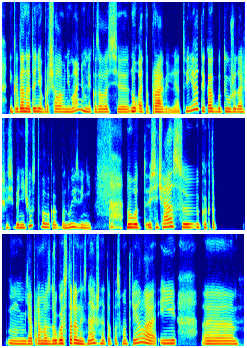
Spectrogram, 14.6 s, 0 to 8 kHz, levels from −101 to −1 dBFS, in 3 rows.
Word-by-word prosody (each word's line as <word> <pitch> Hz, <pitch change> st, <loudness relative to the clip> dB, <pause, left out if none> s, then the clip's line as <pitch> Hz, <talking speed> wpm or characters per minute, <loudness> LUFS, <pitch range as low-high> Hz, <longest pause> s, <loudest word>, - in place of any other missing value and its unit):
никогда 205 Hz, +2 st, +3 dB
на 215 Hz, -, +5 dB
это 210 Hz, +1 st, +3 dB
не 215 Hz, -, +3 dB
обращала 200 Hz, +1 st, -2 dB
внимания. 200 Hz, -, -2 dB
Мне 205 Hz, -5 st, -1 dB
казалось, 195 Hz, -1 st, -3 dB
ну, 190 Hz, +5 st, +2 dB
это 195 Hz, -3 st, -2 dB
правильный 185 Hz, -, 0 dB
ответ, 275 Hz, -, -2 dB
и 245 Hz, -, +4 dB
как 220 Hz, -1 st, +2 dB
бы 215 Hz, -, 0 dB
ты 220 Hz, +2 st, -3 dB
уже 205 Hz, -1 st, 0 dB
дальше 195 Hz, +1 st, -3 dB
себя 205 Hz, +1 st, -3 dB
не 205 Hz, 0 st, -1 dB
чувствовала, 260 Hz, -, -3 dB
как 195 Hz, -3 st, -7 dB
бы 190 Hz, -, -8 dB
ну, 225 Hz, +6 st, 0 dB
извини. 195 Hz, -5 st, -6 dB, 0.7 s
Но 225 Hz, -, +7 dB
вот 225 Hz, -2 st, +5 dB, 0.2 s
сейчас, 245 Hz, +5 st, 0 dB
э, 230 Hz, 0 st, +2 dB
как-то, 200 Hz, -1 st, -6 dB, 0.7 s
м, 195 Hz, -3 st, -2 dB
я 195 Hz, 0 st, +1 dB
прямо 205 Hz, +1 st, +1 dB
с 195 Hz, -, -1 dB
другой 215 Hz, +2 st, +5 dB
стороны, 225 Hz, -4 st, +4 dB
знаешь, 220 Hz, +5 st, -1 dB
на 215 Hz, -, 0 dB
это 195 Hz, -, -5 dB
посмотрела 210 Hz, +4 st, -1 dB
и, 220 Hz, 0 st, 0 dB, 0.5 s
э. 200 Hz, -1 st, -1 dB
205 Hz, 175 wpm, -20 LUFS, 195-225 Hz, 0.7 s, Но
